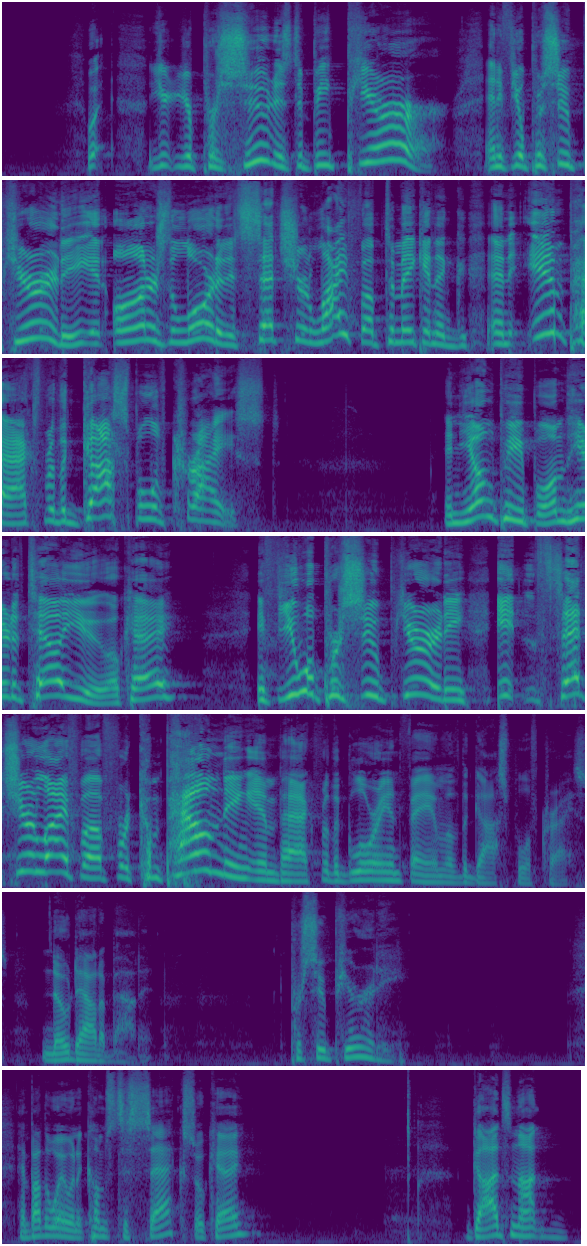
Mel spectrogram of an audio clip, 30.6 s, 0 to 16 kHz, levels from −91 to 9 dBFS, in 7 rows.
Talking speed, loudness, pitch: 165 wpm, -27 LUFS, 220 Hz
